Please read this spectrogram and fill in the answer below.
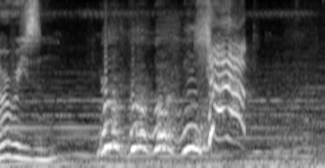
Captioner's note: dog barking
